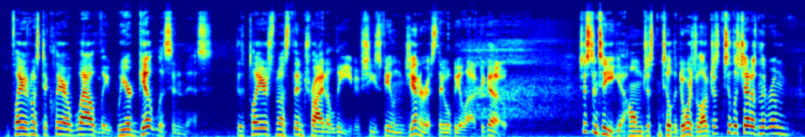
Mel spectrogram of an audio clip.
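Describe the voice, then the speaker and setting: Man, horror storytime host, very animated pitch, informal off-script manner, audible background noise. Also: quick pace. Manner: informal, sweary reactions breaking into the reading. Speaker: host reading horror stories aloud. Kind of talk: horror story read aloud with casual off-script asides.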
